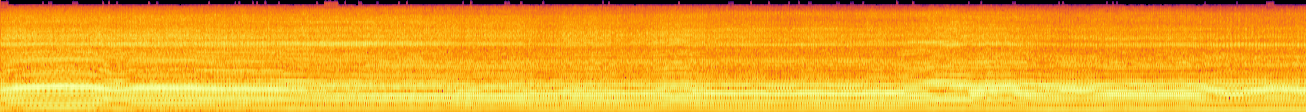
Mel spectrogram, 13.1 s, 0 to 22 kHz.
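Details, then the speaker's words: Brand new, unbroken-in Wemars 6220 clone chainsaw, tuned leaner from rich factory setting: loud high clean buzz at strong revs, dipping slightly and recovering as chain bites wood; normal healthy cutting under load. "It sounds good. It also sounds loud. And I guess what I mean by it sounds good, it sounds like it's going to be powerful. Rev's good."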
